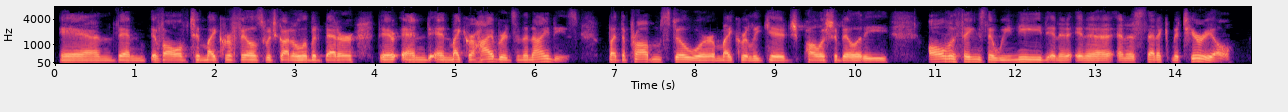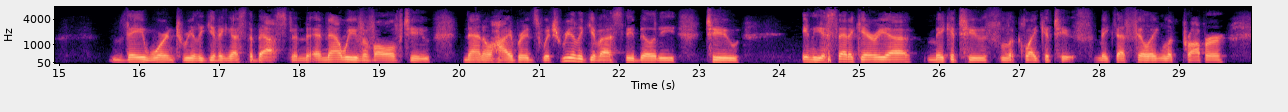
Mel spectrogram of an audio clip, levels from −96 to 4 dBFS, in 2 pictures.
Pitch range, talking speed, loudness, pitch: 100-115 Hz, 150 wpm, -18 LUFS, 105 Hz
